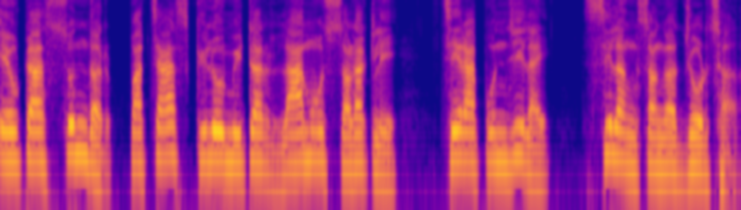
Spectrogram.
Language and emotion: Nepali, neutral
